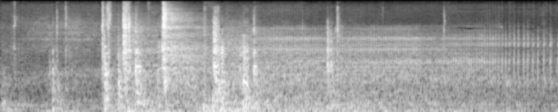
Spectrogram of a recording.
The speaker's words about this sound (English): A great door opened.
